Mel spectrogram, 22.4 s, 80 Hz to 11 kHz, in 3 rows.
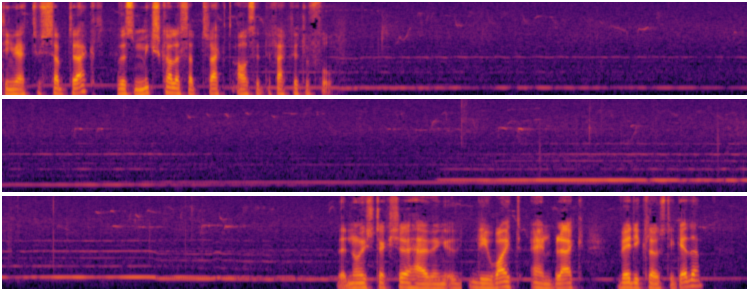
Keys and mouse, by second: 13.0-14.8 drag, 16.3-18.8 drag.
